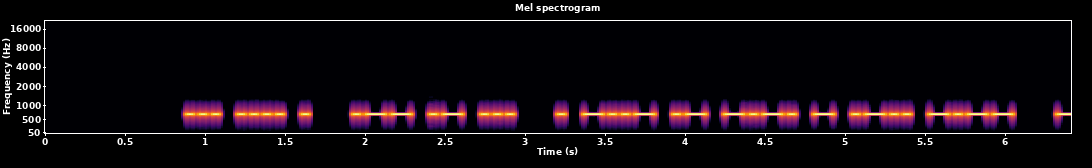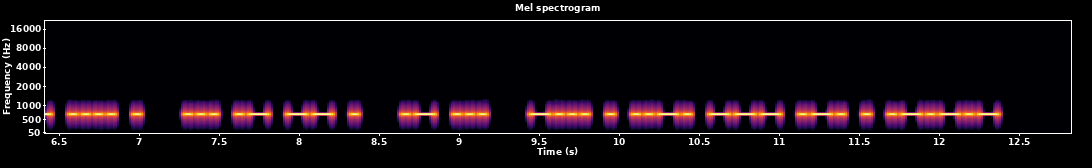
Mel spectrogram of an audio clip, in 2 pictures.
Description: Morse code, heard as a keyed tone, about 30 wpm, 700 Hz. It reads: SHE WAS EXACTLY THE SAME AS BEFORE.
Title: Sentences from Top 1000 Words - Review Part 6 - 30wpm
